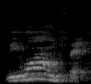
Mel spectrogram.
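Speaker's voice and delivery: Jamaican street patois, mi want fe. Shown as a demonstration. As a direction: drop into Jamaican creole. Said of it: "you hear people say".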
